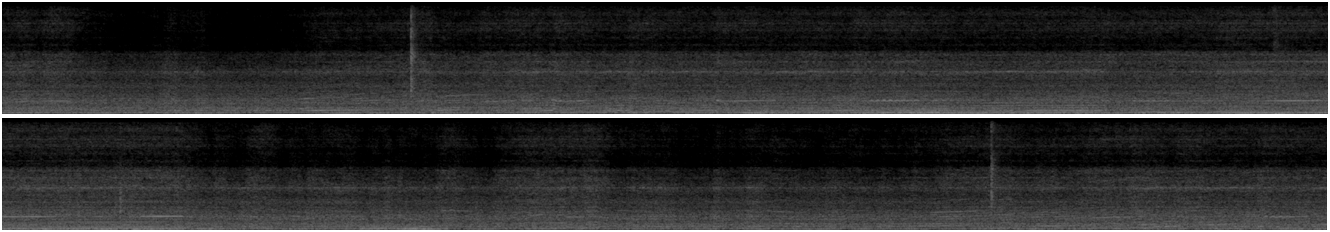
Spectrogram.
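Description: A racing car engine drones and changes pitch as it speeds up and slows down, heard through a loudspeaker.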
